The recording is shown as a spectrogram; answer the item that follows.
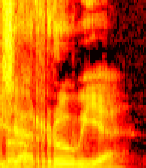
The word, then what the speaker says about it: Villarrubia: Is that true? Villarrubia. There's no J in there. There's no accent over those letters, man.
